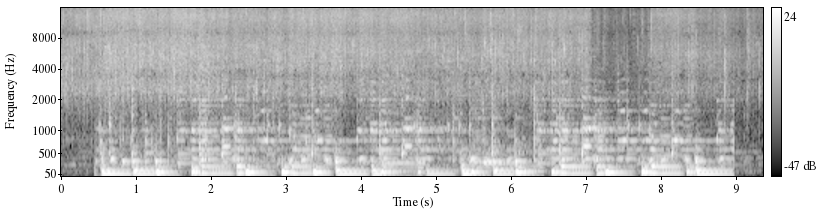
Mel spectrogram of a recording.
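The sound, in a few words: mustard seeds, curry leaves and green chillies frying in hot pan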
